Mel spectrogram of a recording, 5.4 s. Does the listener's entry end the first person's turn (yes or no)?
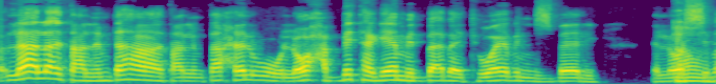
no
